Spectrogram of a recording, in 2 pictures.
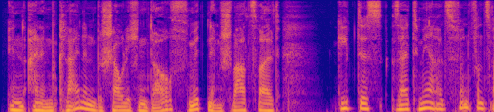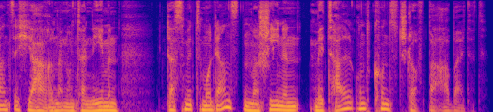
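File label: German, male, narration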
